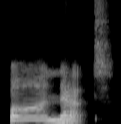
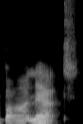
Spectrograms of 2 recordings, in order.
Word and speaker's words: bonnet: but do we say Bonet the baby wore a bonnet no what do we say Bonnet right so again we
